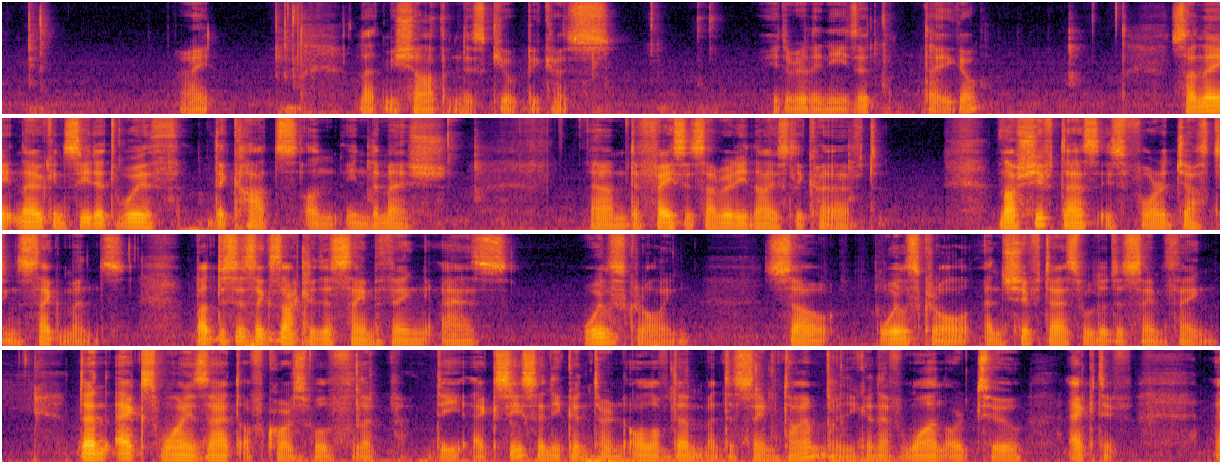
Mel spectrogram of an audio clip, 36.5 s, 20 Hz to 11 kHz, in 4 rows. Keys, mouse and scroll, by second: 0.2 q, 1.4 scroll down 2, 2.1 ctrl+`, 4.4 q, 6.9 middle click, 7.5 scroll up 3, 8.0 middle click, 10.4 shift+middle click, 11.8 middle click, 12.6 shift+middle click, 13.3-14.7 scroll up 3, 14.7 scroll down 3, 15.4 middle click.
